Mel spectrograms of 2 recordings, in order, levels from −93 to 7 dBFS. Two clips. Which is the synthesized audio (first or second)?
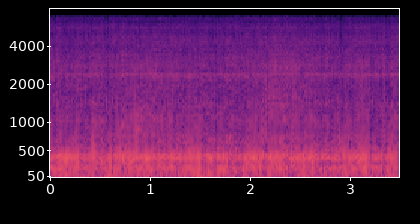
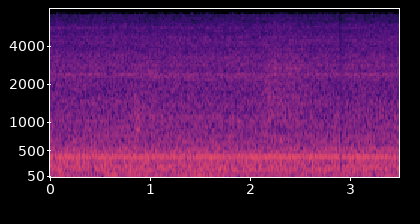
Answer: first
